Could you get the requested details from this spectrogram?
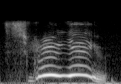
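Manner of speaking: high, loud "Screw you!" shouted; outraged yell. Real, not acted. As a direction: yell it back, high and indignant. Friend mock-outraged at teasing.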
